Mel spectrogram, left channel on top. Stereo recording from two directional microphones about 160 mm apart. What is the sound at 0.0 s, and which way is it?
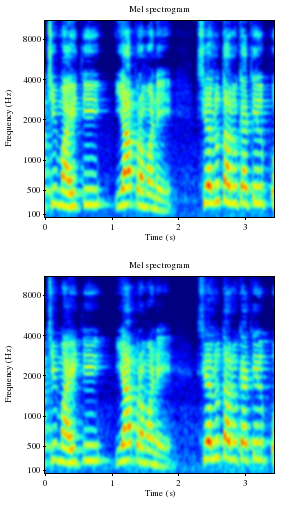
A man's voice, 30° left (ahead or behind).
